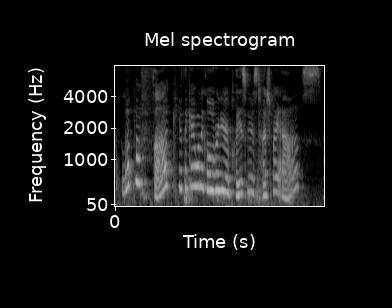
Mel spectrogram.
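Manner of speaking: outraged she can't believe he asked; outraged disbelief. Real, not acted. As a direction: shriek it in shocked disbelief. Outraged at his invitation.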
